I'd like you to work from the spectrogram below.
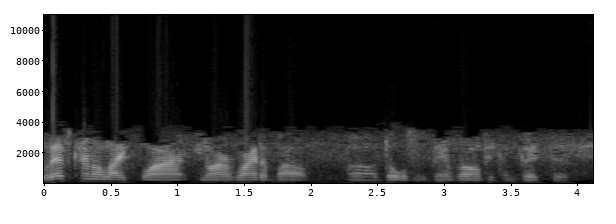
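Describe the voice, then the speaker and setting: Over noticeable background noise, a man with an American accent talks very fast with fairly even intonation. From Detroit, Michigan. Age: 60s. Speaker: prisoner and writer. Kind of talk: interview.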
